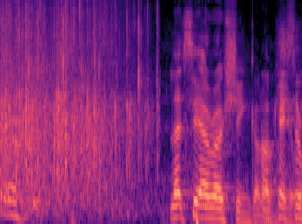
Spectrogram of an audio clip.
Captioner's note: laughter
